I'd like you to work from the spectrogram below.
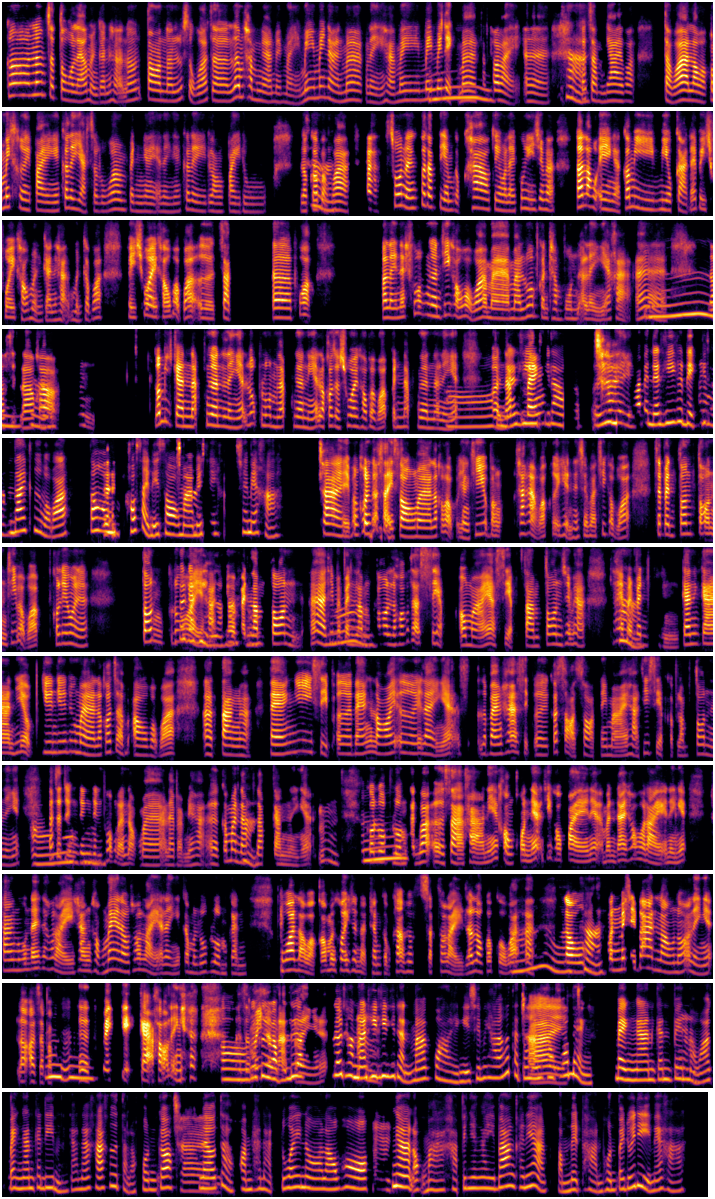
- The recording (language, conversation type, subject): Thai, podcast, คุณช่วยเล่าประสบการณ์การไปเยือนชุมชนท้องถิ่นที่ต้อนรับคุณอย่างอบอุ่นให้ฟังหน่อยได้ไหม?
- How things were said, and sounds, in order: other background noise; laughing while speaking: "เงี้ย"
